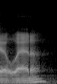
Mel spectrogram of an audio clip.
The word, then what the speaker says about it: Atlanta: That's the only way that you know that I have a southern accent, is that I don't say Atlanta, I just say Atlanta. I don't pronounce any of the T's.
